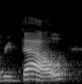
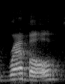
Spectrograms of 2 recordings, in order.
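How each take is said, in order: First: The stress is on the second syllable. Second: The stress is on the first syllable. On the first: It is an action meaning to resist. "the stress is on the second syllable" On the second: It is a noun-like word describing the soldier. "the emphasis is at the beginning of the word rebel"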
